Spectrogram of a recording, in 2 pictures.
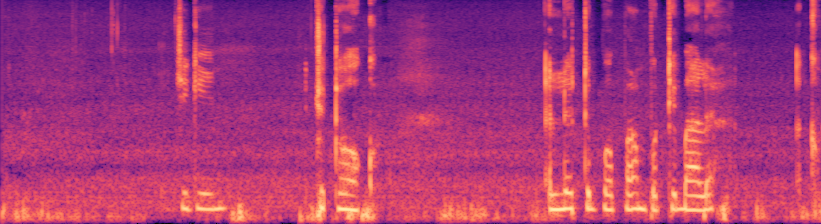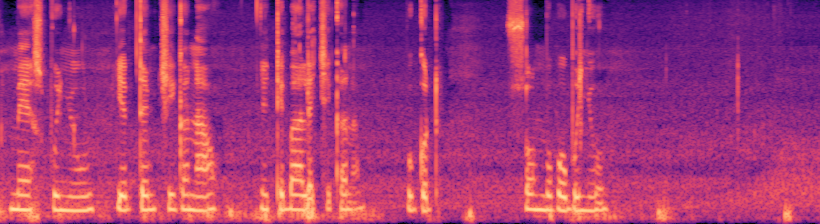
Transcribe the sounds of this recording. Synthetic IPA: ɟiɡin | ɟutɔːk | ɐlətːəbɔpːambutibale | ɐkmɛsbuɲuːljeb̚tɛmt͡ʃiɡɐnawɲətibalɛciɡɐnɐm | b̥uɡəd | sɔmbəbobuɲuːl

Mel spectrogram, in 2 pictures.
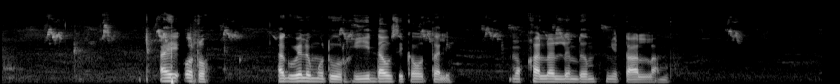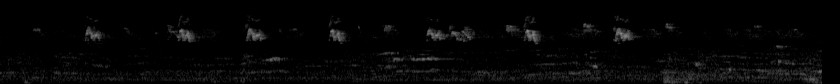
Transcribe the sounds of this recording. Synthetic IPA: ʔajʔɔtɔ | aɡwɛlɛmətuːɾjidawsikawtali | muqalaləndəmɲutaːlːa̰mbu̥

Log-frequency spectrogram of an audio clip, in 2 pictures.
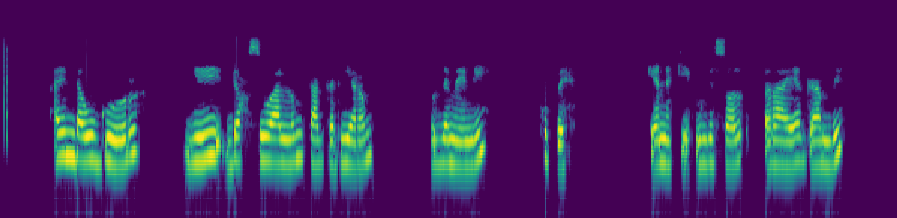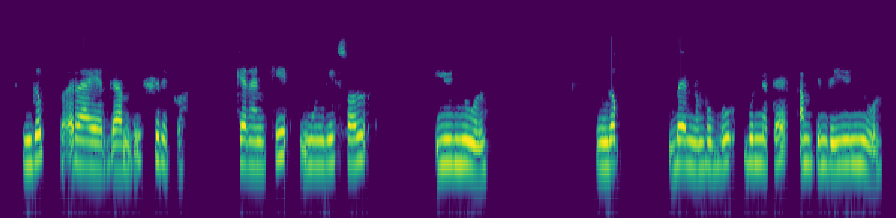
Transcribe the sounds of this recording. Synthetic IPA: ʔɐ̰jndɐwɡɔːɾ | jijdɔxsiwalːumtaɡɐdjɐɾɐm | budɛmɛni | kupːɛ | kɛnːɛkḭmuŋɡisɔl | ɾaːjɐɡambi | ŋɡəp̚ɾajɐɡaːmbḭfiɾikːɔ | kɛnɛnkimuŋɡisɔl | juɲuːl | ŋɡəp̚ | bɛnːəmbububunːɛtɛ̰ʔɐmbindəjuɲuːl

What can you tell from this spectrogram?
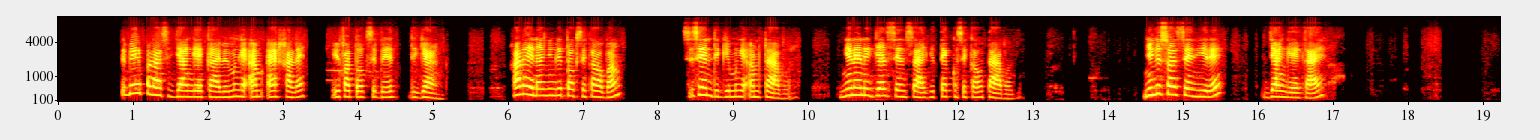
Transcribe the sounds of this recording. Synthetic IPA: sibiːɾpalasiɟaːŋɡekaːjbimuŋɡiʔamajxale | jufatoːksibeɾdiɟaːŋɡ | xalejinɐkɲiŋɡitoksikawbaŋ | sisendiɡimuŋɡiʔamtaːbɐl | ɲɛneniɟelsensaːɡitekːosikawtabolbi | ɲiŋɡisolsenjiɾe | ɟaŋɡekaj

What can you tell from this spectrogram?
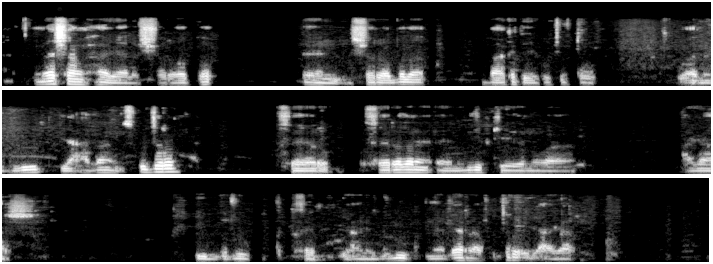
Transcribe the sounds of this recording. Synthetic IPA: mɛːʃaːnwħɑjɛːlɛʃɐɾɔːbɔ | ɛːnʃɐɾɔːbɐðɐ | baːkʰɐd̪ɛjkʰʊt͡ʃɪrt̪ʰɔ | wɑ̰ːmɐd̪ɪluːd̪ijɔʕɑ̰βaːnɪskʰʊd͡ʒɪɾɔ | fɛɾ̰ | fɛːɾɐðɐnɐʔɛnmɪðɪbkʰɛːðɐnɐwɑː | ʕɑjaːr | ijbʊɾuːɡ | fɛɾjaʕnɪɡʊluːɡmad̪ɛːraːkʰʊt͡ʃɪɾɛʔḭjɔ̰ʕɑjaːr

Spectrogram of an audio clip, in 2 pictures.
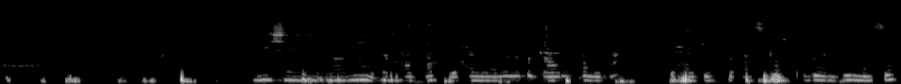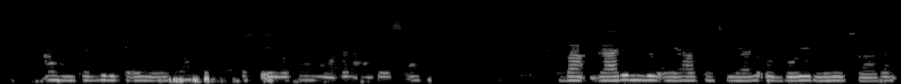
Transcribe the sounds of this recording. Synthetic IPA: mɛːʃanɪwɑːmɛːlbɐrħɑd̪ɐhwɑħɑːjɛːlɔlɐβɐɡaːɾɪqɑlɪɡ̪ɐ | wɑħɑːt͡ʃɔːɾt̪ʰɔʔɐskʰɐrkʰʊɡɐːrd̪ɪnɛjsɐ | ʕɑlɐŋkʰɐb̪ɪlɪɡɐɛjwɐt̪ʰaːnmɐrkʰɐɛjwɐt̪ʰaːnwɑːɗɐnʕɑd̪ɛːsɐh | bɡaːɾɪmɪðɔwɐjaːhɐlkʰaːsɪjaːlɛʔɔːbɔːjɛd̪mɪðɔwsaːɾɐn

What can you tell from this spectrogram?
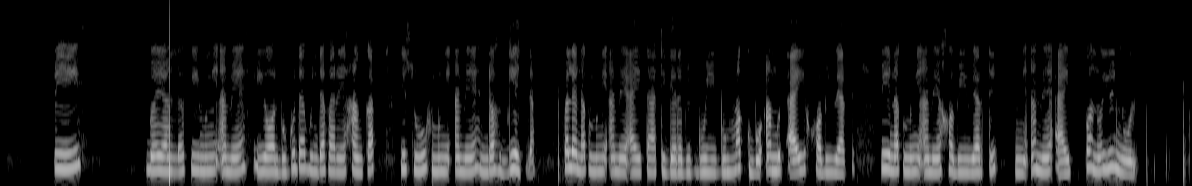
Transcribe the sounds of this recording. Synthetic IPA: biː | bɐjɐnlɐfiːmuŋiʔɐmɛjɔːnbuɡudɐbudɛfɐɾɛhɐŋkɐ | sisuːfmuŋiʔɐmɛːndɔhɡec̚lɐ | fɐlɛnɐkmuŋiʔɐmɛʔɐjtaːtiɡɐɾɐbiɡujbumɐkːbuʔɐmut̚ɐjxɔbiwɛɾti | fiːnɐkmuŋiʔɐmɛxɔbiwɛɾti | muŋiʔɐmɛʔɐj | pɔnɔjuɲuːl

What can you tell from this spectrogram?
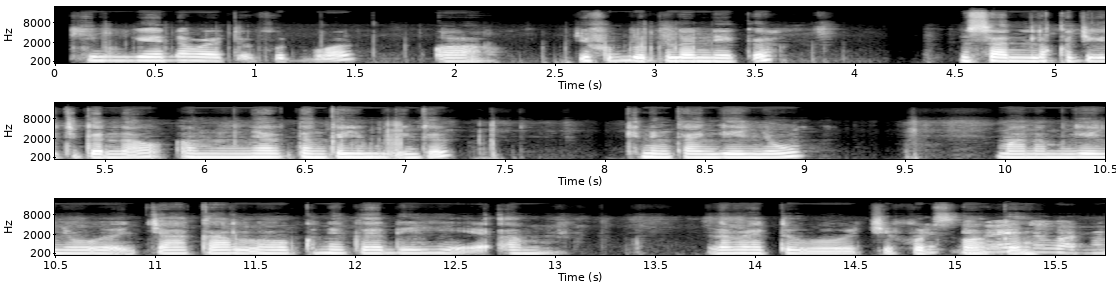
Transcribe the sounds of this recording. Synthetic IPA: kʰimɡɛnɐwɛtufut̚bɔl | wa | t͡ʃifut̚bɔːlɡɐlɐnɛkːɐ | misanilɐkːɔd͡ʒiɡɐciɡɐnːa̰ːwɐmɲaɾtɐŋkɐjumdiɡɐl | kinɛŋkaŋɡɛɲuw | maːnɐmŋɡɛɲuɟakaɾlɔhɔkunɛkɐdiɐm | nɐwɛtut͡ʃifut̚bɔlkɐŋ

